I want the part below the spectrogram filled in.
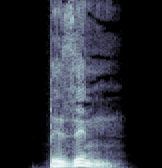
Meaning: singular imperative of besinnen
- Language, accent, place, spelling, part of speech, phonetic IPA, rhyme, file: German, Germany, Berlin, besinn, verb, [bəˈzɪn], -ɪn, De-besinn.ogg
